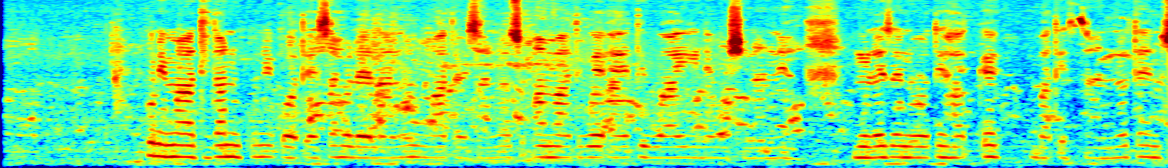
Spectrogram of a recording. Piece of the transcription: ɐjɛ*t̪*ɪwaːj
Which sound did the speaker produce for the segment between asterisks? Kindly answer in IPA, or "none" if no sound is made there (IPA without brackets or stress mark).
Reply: t̪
